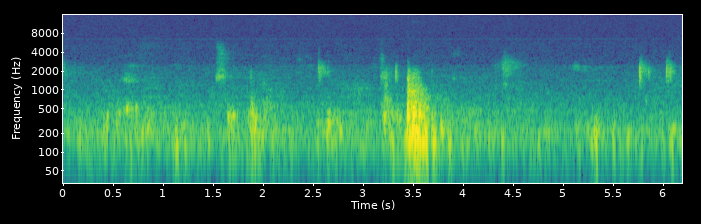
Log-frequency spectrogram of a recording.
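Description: Billiard balls clack against each other as they are racked.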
